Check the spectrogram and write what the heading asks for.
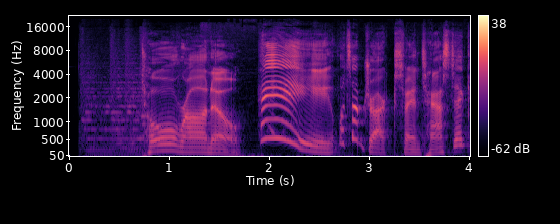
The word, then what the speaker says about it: Toronto: You don't pronounce most of the words written there. Toronto.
